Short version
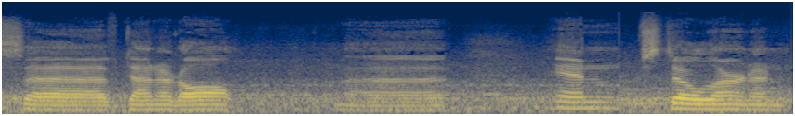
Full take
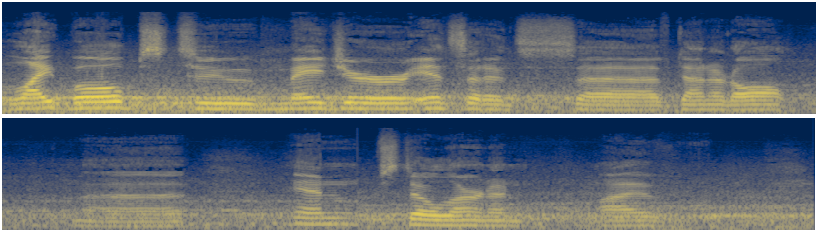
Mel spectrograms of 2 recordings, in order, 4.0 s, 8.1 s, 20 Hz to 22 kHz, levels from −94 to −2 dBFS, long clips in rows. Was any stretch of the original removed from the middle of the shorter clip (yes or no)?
no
